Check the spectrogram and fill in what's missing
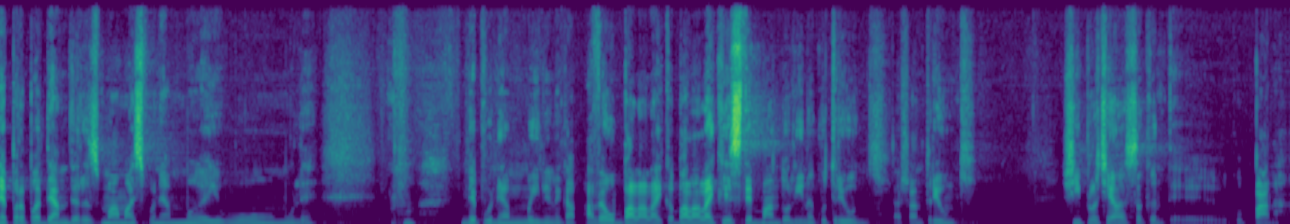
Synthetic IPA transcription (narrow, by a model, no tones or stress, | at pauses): ne̞pɾəpəd̪eamd̪eɾɨzmamaspuneamːəjomule̞̰ | ne̞puneamːɨjnileŋkapaveao̞balalajkəbalalajkəje̞st̪e̞mand̪o̞linəkut̪ɾiuŋkʲi̥a̰ʃaɨ̰nt̪ɾiṵŋkʲi̥ | ʃiplət͡ʃeasəkɨnt̪e̞̰kupa̰na̰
